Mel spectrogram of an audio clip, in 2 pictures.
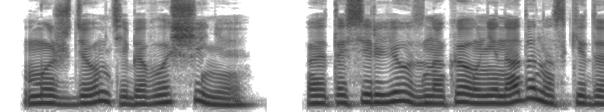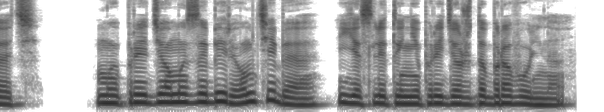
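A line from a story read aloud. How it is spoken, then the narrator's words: Quiet. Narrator (Russian): тихо сказал Макс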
